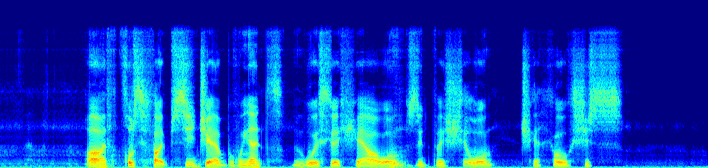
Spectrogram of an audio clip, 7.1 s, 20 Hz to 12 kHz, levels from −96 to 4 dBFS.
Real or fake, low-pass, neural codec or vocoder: fake; 9.9 kHz; autoencoder, 22.05 kHz, a latent of 192 numbers a frame, VITS, trained on many speakers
